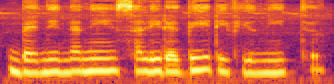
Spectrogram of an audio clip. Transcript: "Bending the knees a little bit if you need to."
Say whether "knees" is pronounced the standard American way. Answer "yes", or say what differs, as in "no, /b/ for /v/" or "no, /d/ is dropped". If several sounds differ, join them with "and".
no, /s/ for /z/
